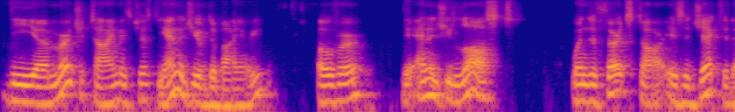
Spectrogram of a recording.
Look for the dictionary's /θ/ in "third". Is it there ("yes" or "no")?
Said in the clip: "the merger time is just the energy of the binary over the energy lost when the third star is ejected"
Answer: yes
